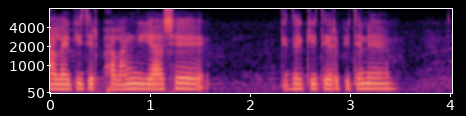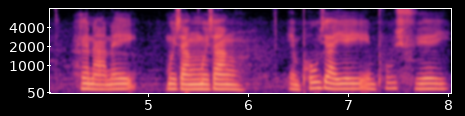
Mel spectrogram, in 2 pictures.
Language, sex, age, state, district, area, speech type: Bodo, female, 60+, Assam, Kokrajhar, rural, spontaneous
